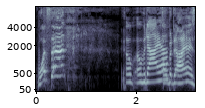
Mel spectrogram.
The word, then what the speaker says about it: Obadiah: like what's your name and I was like oia he's like what's that oia oia he's like could you spell that for me he wasn't getting it I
